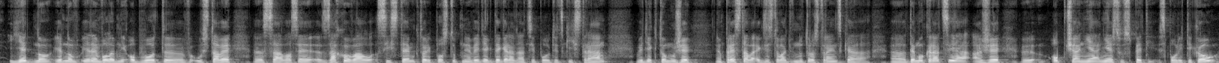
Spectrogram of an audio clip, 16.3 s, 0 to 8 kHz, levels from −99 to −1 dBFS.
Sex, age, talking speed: male, 40-59, 125 wpm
